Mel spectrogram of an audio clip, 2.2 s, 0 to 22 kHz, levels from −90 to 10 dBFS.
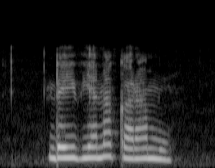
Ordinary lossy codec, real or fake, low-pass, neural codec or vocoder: none; fake; 7.2 kHz; codec, 16 kHz, 16 kbps, FunCodec, trained on LibriTTS, 50 frames a second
